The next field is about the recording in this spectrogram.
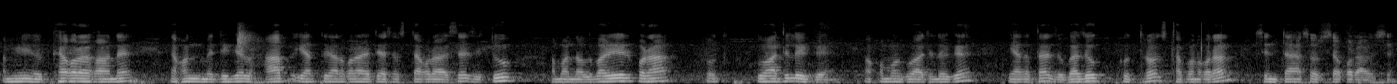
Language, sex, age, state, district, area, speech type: Assamese, male, 45-60, Assam, Nalbari, rural, spontaneous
